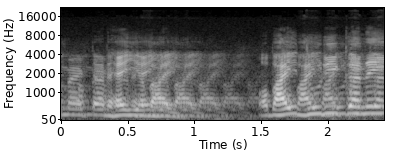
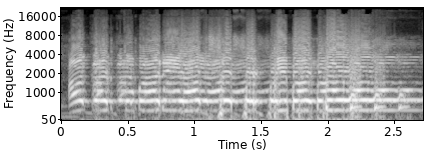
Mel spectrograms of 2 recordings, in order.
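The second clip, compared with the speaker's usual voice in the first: higher, louder, roaring sermon; shouted full-force preaching; 8 semitones higher, 18 dB louder than usual. Acted. Preacher roaring to the gathering about the grave, shouting. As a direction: shout it over the crowd.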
